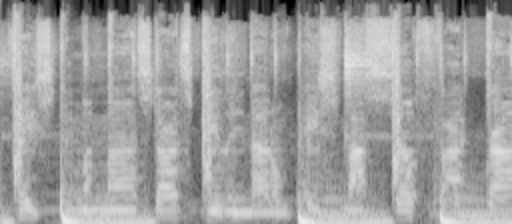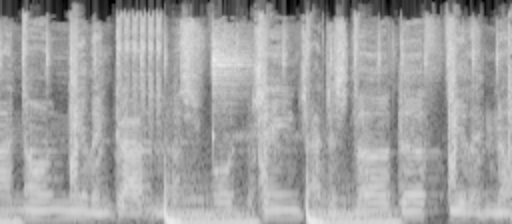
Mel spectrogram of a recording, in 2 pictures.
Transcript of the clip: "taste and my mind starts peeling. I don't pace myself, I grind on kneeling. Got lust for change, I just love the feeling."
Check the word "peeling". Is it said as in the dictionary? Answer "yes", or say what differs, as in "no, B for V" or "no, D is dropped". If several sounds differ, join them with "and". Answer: no, F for P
